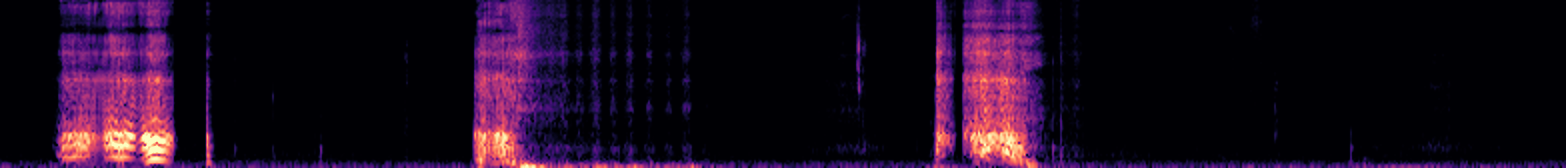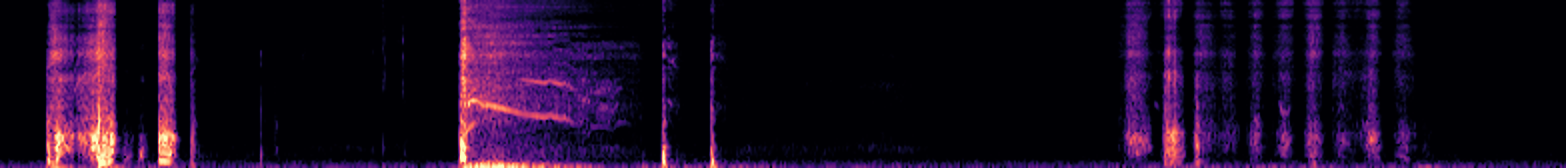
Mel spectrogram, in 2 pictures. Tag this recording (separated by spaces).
snicker snickering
